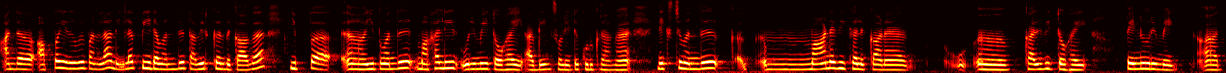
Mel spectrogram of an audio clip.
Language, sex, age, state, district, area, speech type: Tamil, female, 18-30, Tamil Nadu, Tiruppur, rural, spontaneous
